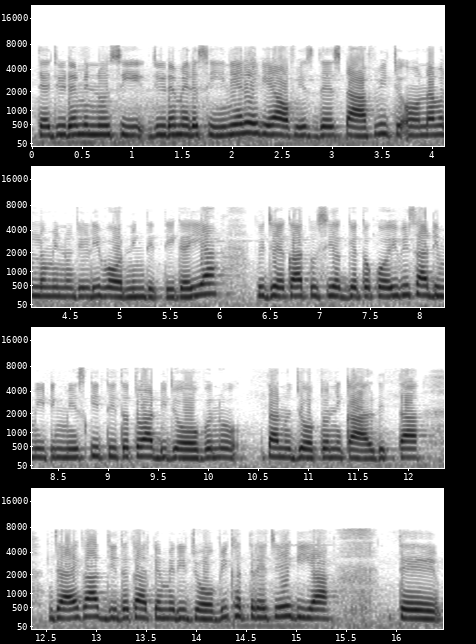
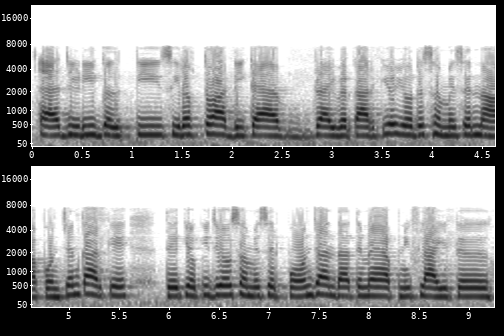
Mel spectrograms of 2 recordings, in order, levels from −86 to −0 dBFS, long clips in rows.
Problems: background sounds at intervals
